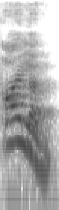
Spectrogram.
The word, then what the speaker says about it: island: Tulisannya Island ya, bacanya island.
